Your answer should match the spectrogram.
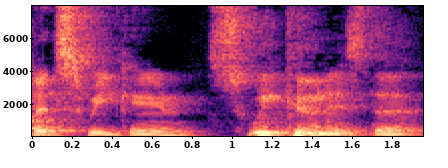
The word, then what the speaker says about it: Suicune: Suicune is the correct pronunciation.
